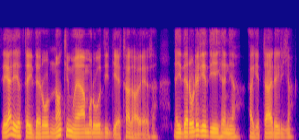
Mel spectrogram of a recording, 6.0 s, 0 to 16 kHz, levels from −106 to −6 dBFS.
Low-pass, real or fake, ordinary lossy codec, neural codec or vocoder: 7.2 kHz; fake; none; codec, 16 kHz, 0.8 kbps, ZipCodec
